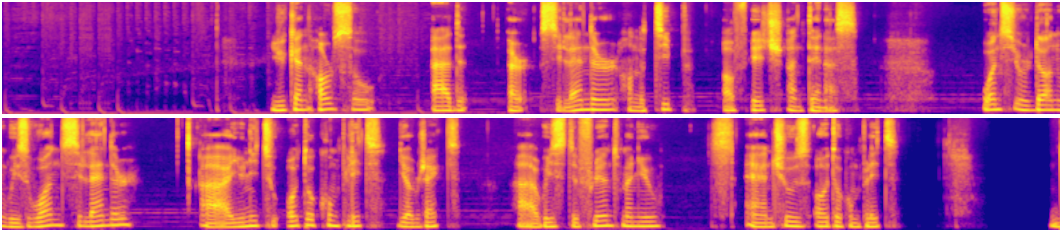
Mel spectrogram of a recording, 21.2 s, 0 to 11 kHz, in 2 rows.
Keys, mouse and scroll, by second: 3.3 middle click, 4.0 scroll up 2, 4.2 shift+middle click, 5.5 f, 7.1 middle click, 10.4 middle click, 10.6-11.1 scroll down 3, 10.9 middle click, 11.3 shift+middle click, 11.5 scroll up 2, 11.7 shift+middle click, 14.1 middle click, 15.3 scroll down 2, 15.6 shift+middle click, 16.1 middle click, 16.2-16.6 scroll up 2, 16.4 middle click, 16.7 shift+middle click, 18.1 middle click, 19.2 KP_1, 19.5 g, 20.0 KP_3, 20.2 shift+middle click, 20.2 scroll up 3, 20.3 shift+middle click, 20.5 g.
